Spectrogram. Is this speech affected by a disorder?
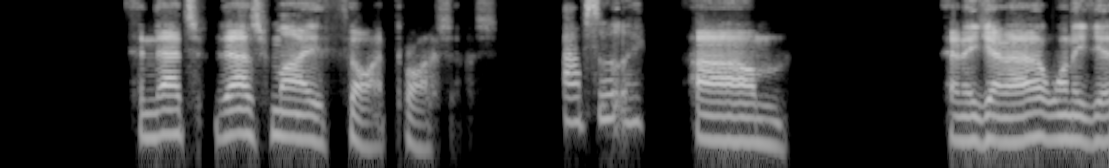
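Yes: ALS, C9 mutation; limb onset in fingers.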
